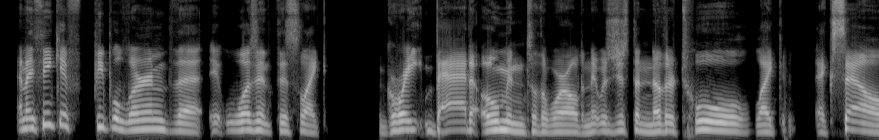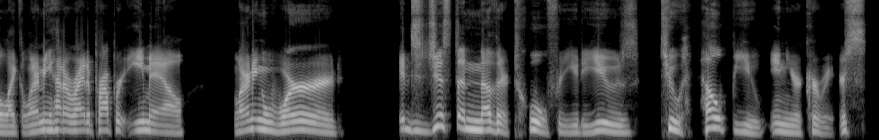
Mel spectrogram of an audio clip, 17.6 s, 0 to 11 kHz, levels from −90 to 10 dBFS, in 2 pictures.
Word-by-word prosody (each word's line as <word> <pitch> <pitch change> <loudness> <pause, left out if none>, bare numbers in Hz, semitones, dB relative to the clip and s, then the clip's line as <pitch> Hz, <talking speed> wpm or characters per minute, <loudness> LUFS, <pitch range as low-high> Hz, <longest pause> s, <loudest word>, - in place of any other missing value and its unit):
and 175 +3 +1
I 195 - +4
think 260 +4 0
if 240 -4 -2
people 200 -5 +1
learned 175 0 +2
that 145 -2 0
it 145 -1 -8
wasn't 155 -2 0
this, 145 -4 -3
like, - - -2 0.6
great 165 +6 +2
bad 160 +2 +2
omen 155 -4 +3
to 140 - -4
the 135 -1 -3
world 130 -1 +1
and 120 +2 -6
it 140 - -1
was 140 -2 -4
just 150 +3 -4
another 140 0 +1
tool 150 -4 +1
like 130 0 -1 0.3
Excel, 145 -8 +3
like 120 -1 -2
learning 140 +7 +1
how 170 - +1
to 160 -2 +1
write 155 +1 +2
a - - -6
proper 160 0 -2
email, 135 -7 0 0.5
learning 165 -6 +1
Word, 150 -6 +3 0.6
it's 165 -4 -1
just 215 - -1
another 165 - +2
tool 150 0 -3
for 135 - -11
you 120 0 -8
to 120 - -8
use 125 -3 -2 0.2
to 170 -7 0 0.2
help 195 0 +1
you 125 -7 -7
in 145 -1 -1
your 120 -2 -3
careers. 110 -8 -3
150 Hz, 165 wpm, -23 LUFS, 130-165 Hz, 0.6 s, I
